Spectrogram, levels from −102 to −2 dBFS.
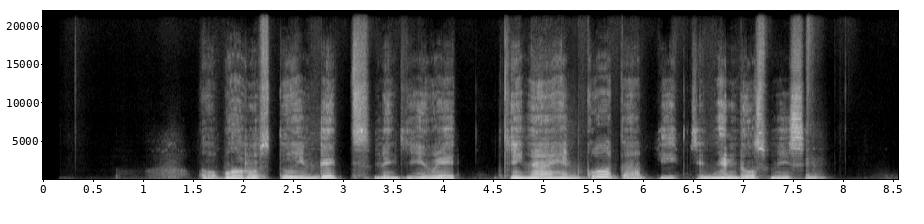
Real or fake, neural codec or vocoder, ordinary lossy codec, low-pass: fake; codec, 44.1 kHz, 1.7 kbps, Pupu-Codec; none; none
